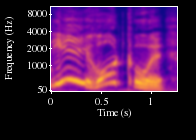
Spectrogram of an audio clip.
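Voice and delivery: high, slow, loud "ih" of disgust; a boy shouting that he hates red cabbage; disgusted cry. A narrator's reading. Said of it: "ruft Lukas".

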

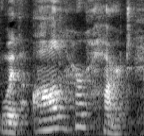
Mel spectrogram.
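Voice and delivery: gentle storybook narration with wonder; story reading to children. Acted. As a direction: read it like a bedtime picture book. Reads picture book aloud.

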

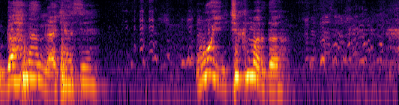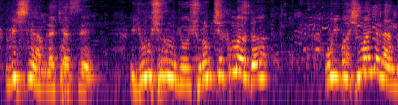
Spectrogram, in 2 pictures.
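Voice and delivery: loud, drawn-out Azerbaijani advert auntie; hammed-up wailing in an Azerbaijani accent. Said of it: "Bunu Azerbaycan T V'de izledim". (abartılı Azerbaycan şivesi)

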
